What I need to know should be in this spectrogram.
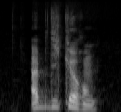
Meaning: third-person plural future of abdiquer
- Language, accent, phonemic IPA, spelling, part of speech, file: French, France, /ab.di.kʁɔ̃/, abdiqueront, verb, LL-Q150 (fra)-abdiqueront.wav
